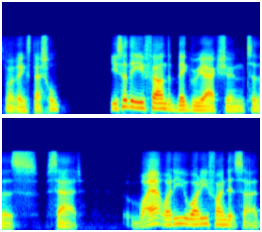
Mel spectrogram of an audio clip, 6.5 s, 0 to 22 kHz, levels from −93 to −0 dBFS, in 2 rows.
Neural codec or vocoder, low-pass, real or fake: codec, 16 kHz, 0.3 kbps, FocalCodec; 7.2 kHz; fake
